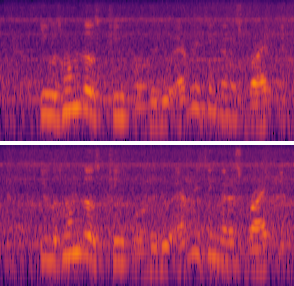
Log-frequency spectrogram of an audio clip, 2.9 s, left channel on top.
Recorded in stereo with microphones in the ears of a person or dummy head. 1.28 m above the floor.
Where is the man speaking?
25° left (ahead or behind), 0.8 m; by 2.9 s 30° right (ahead or behind), 1.7 m.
